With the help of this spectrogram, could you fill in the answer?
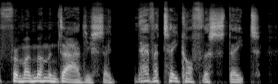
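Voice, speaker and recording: A man's voice with vocal fry and lively intonation, the sound dry and close with no echo. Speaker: car event organiser, former motocross rider. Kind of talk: casual chat. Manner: halting.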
